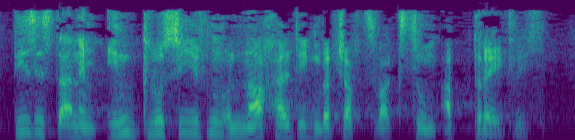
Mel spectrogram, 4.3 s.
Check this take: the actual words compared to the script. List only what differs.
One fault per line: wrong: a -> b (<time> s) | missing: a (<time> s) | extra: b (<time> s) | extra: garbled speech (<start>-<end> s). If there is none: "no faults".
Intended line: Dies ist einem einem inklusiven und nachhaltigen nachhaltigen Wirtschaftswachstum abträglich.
missing: einem (0.7 s)
missing: nachhaltigen (2.4 s)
